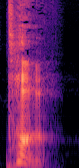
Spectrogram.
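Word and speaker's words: te (茶): And in the Minna variety of Chinese, the character for cha is pronounced te.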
